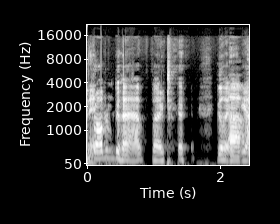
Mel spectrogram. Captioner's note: chuckling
